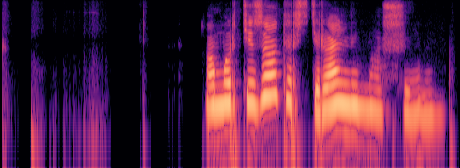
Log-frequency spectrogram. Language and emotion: Russian, sad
